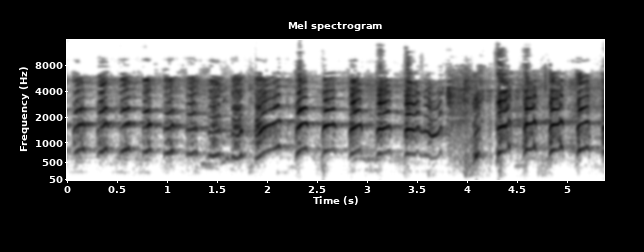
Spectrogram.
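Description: A young man laughing uncontrollably: a rapid, high-pitched giggle of short repeated bursts, about five or six a second, briefly broken about four seconds in.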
